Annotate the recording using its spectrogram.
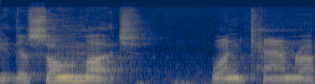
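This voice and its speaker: A man speaks with a fairly high pitch. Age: 60s. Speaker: creative agency owner and designer. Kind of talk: casual monologue. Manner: halting, many fillers and restarts.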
